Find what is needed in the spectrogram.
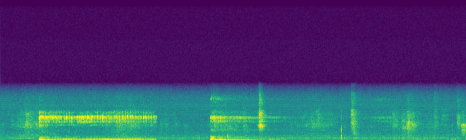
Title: chunk snoring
